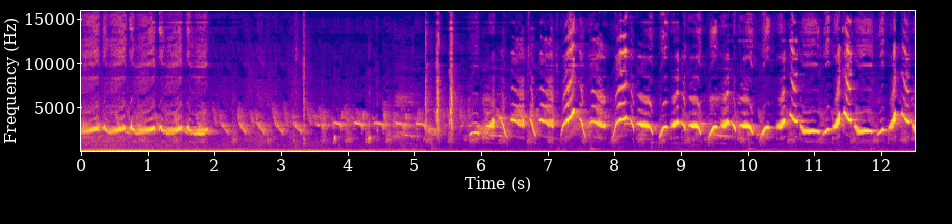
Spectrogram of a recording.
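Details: Hwamei from Vietnam's northwest singing in the morning as contest practice: a sustained wavering whistle, then many sharp, looping notes building into a loud, rapid, varied series over a quiet background.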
